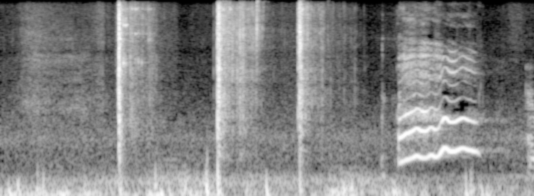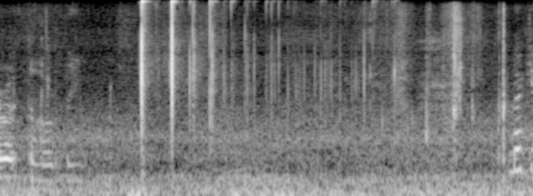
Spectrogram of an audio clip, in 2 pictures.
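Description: Claw hammer striking the shards of a marble-stoppered glass soda bottle: three sharp blows a little under a second apart. A sharp glassy click follows a few seconds later, with a thin high ringing and a few lighter clinks.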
